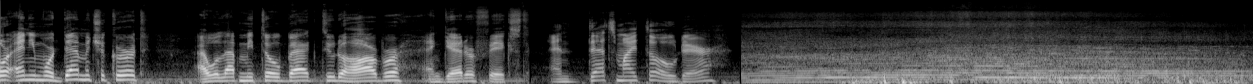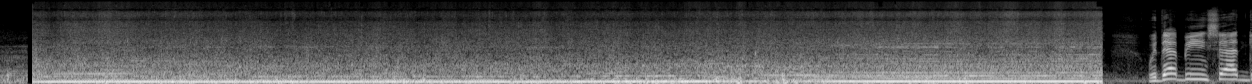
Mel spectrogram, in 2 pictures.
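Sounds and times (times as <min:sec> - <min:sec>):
jet ski engine drone: 0:07.4 - 0:23.7.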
